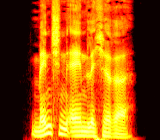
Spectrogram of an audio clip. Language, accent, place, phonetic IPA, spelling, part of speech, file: German, Germany, Berlin, [ˈmɛnʃn̩ˌʔɛːnlɪçəʁə], menschenähnlichere, adjective, De-menschenähnlichere.ogg
- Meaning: inflection of menschenähnlich: 1. strong/mixed nominative/accusative feminine singular comparative degree 2. strong nominative/accusative plural comparative degree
